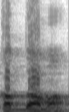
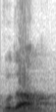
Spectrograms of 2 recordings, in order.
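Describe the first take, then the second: First: The first vowel is 'a' with a doubled 'd'. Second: The first vowel is 'u' with a single 'd'. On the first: The speaker calls it wrong. "ভুল করে, বলে কাদ্দামা, পড়তে পারে না" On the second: The speaker calls it right. "কিন্তু উনি হচ্ছে ইবনু কুদামা"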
